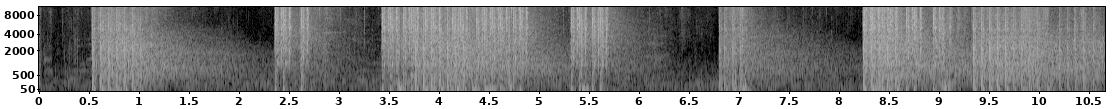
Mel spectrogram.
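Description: Bursts of automatic gunfire from the video game STALKER GAMMA, several long loud volleys with brief pauses between them.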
